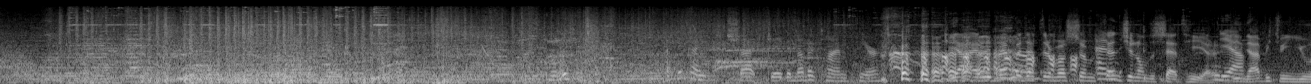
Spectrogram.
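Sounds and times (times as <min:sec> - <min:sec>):
automatic gunfire in a film scene: 0:00.7 - 0:06.8
laughter: 0:05.3 - 0:12.7
speech: 0:07.7 - 0:13.1.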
